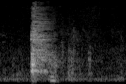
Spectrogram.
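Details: A single sharp, explosive cough from an adult during physical work, rising suddenly and fading quickly over faint background noise: cough.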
